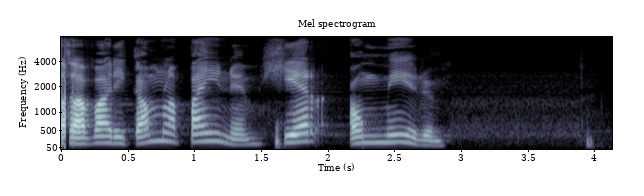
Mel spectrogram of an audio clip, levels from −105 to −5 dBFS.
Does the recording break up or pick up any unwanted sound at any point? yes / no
no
